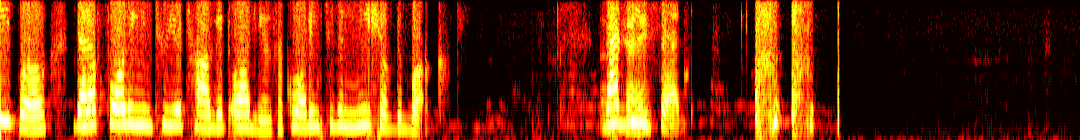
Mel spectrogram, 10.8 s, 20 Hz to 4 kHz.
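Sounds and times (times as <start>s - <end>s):
speech: 0.2s - 4.5s, 6.0s - 7.9s
person with a sore throat coughing: 7.5s - 8.4s.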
